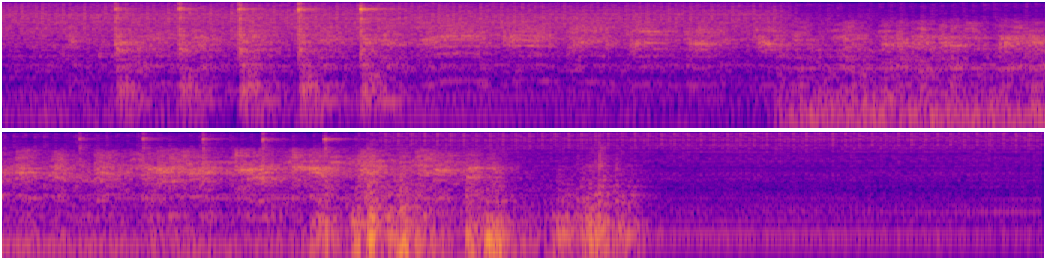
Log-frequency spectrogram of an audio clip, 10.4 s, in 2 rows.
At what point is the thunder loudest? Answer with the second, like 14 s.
7 s.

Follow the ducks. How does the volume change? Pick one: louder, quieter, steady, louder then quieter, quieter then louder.
louder.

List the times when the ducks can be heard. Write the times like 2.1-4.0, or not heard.
0.2-7.7.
